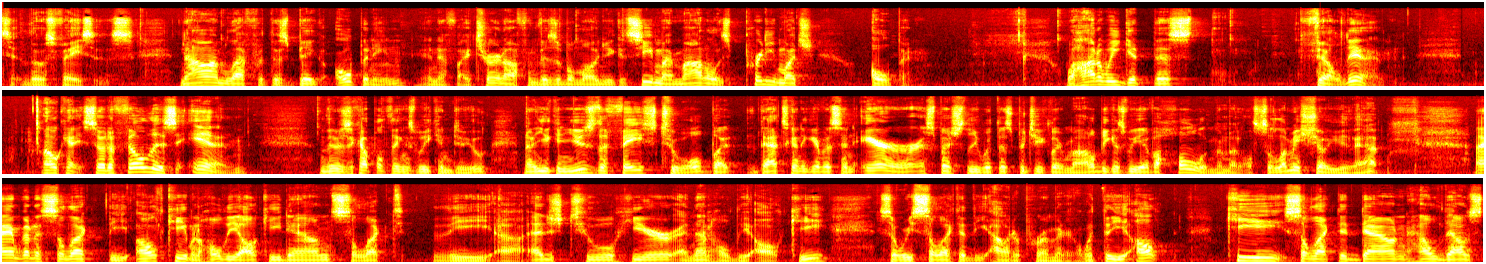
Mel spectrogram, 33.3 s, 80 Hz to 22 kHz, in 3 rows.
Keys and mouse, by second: 1.1 middle click, 3.6 click, 4.2 middle click, 4.7-8.0 middle drag, 8.9-9.5 middle drag, 13.5-14.2 middle drag, 15.1 middle click, 24.7 alt+click, 27.0 click.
